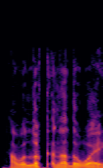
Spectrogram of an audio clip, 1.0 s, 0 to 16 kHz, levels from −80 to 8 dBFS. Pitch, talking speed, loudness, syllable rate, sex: 115 Hz, 290 wpm, -18 LUFS, 7.8 syllables/s, male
